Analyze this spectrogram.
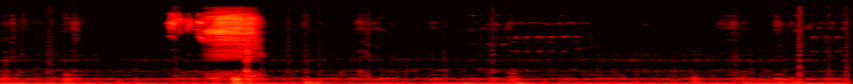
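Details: Wild barn owl chicks squabbling over a meal in their nest box: one short, breathy screech with a few soft high chitters and quiet shuffling sounds afterwards.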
